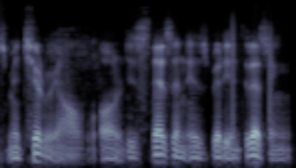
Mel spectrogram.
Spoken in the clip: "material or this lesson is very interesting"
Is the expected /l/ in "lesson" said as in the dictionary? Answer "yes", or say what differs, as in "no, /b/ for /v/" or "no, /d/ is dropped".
no, /n/ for /l/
